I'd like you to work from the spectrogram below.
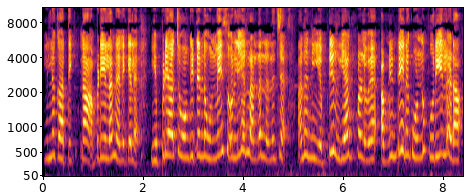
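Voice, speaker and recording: A worried middle-aged mother from a cartoon, voiced by a woman. Her voice is very high and bright, almost squeaky. She talks in a fretful, pleading way. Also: brisk, a little hiss or hum. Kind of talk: cartoon voice acting.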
